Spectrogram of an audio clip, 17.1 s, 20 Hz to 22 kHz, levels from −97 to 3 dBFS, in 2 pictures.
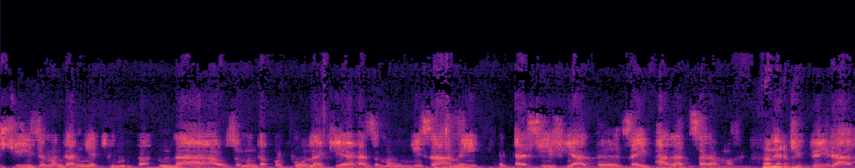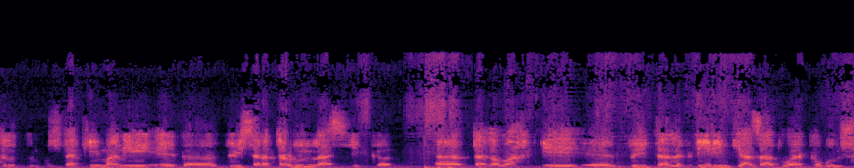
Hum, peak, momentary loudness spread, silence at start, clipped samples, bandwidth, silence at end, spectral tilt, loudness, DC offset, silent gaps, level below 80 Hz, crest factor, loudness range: none; -14 dBFS; 9 LU; 0 s; under 0.1%; 15.5 kHz; 0 s; -3 dB/octave; -32 LUFS; under 0.1%; none; -68 dBFS; 20 dB; 2 LU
